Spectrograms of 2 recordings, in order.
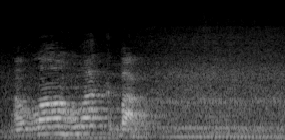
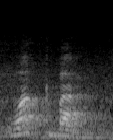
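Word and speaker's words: الله أكبر: Allahu Akbar. Jadi akbar dia baca wakbar. Allahu Akbar. Allahu Akbar. Wakbar, apa arti wakbar? Juga tidak sah.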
